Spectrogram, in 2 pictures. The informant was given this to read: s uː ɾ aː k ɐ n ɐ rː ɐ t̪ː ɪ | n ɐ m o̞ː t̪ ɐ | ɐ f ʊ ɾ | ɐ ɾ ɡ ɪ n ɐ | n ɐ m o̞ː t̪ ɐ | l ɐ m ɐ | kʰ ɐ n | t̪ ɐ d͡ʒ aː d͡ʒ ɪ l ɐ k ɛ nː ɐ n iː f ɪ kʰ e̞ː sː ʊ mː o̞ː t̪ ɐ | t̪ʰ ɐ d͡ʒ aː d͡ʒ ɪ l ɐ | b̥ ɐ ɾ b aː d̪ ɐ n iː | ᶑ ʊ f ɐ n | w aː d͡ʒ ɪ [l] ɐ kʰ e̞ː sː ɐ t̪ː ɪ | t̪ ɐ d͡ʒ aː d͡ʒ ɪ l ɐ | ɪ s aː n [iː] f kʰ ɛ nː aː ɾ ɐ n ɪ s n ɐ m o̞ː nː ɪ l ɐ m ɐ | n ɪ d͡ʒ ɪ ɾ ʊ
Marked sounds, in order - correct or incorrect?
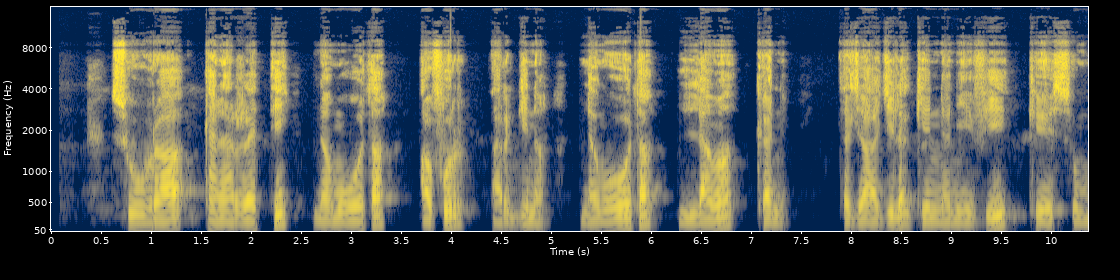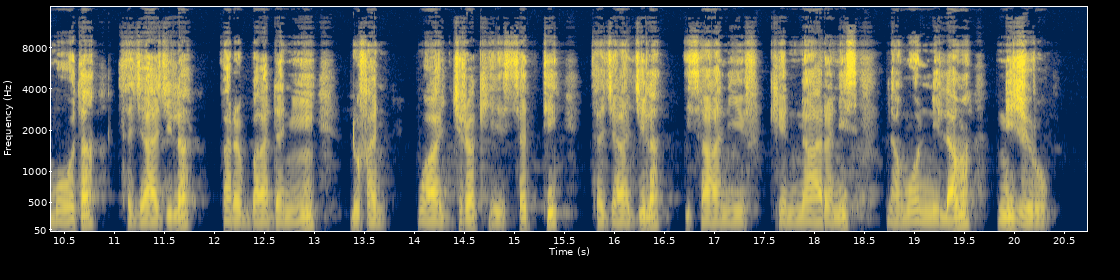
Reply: incorrect: ɾ, correct

